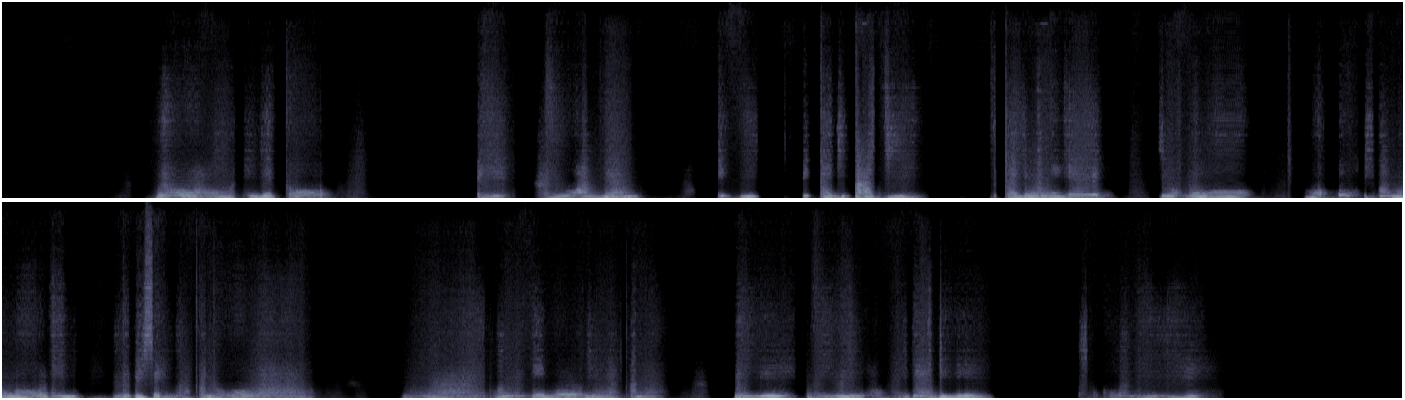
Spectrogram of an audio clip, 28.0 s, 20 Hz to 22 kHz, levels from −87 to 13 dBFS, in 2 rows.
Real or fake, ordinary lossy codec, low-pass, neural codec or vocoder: fake; none; none; codec, 44.1 kHz, 0.9 kbps, DAC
